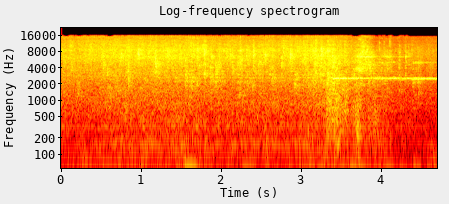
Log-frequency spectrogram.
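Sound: shower water running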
